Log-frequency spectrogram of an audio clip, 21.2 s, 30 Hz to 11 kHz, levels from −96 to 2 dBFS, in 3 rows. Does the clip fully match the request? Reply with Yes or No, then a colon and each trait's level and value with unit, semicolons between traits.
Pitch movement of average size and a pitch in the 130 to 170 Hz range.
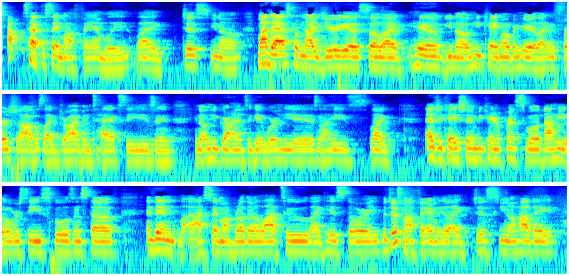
No: narrow, 1.5 semitones; low, 135 Hz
